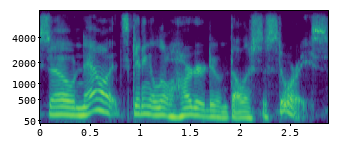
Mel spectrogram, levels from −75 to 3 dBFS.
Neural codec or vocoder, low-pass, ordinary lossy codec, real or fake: codec, 16 kHz, 16 kbps, FreqCodec, larger model; 7.2 kHz; Opus, 32 kbps; fake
